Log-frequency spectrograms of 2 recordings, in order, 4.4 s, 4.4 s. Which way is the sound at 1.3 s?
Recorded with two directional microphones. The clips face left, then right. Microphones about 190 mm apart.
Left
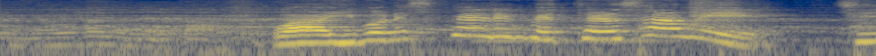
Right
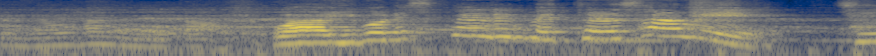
15° left (ahead or behind).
